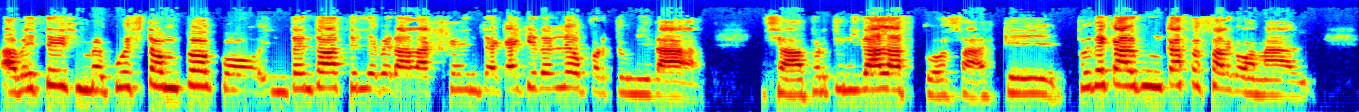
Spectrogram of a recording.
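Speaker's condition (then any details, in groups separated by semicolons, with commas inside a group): Profound bilateral hearing loss, post-meningitis profound bilateral sensorineural hearing loss; flat audiogram, hears nothing without implant, other ear unusable, second implant planned at Sierga, masks hinder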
